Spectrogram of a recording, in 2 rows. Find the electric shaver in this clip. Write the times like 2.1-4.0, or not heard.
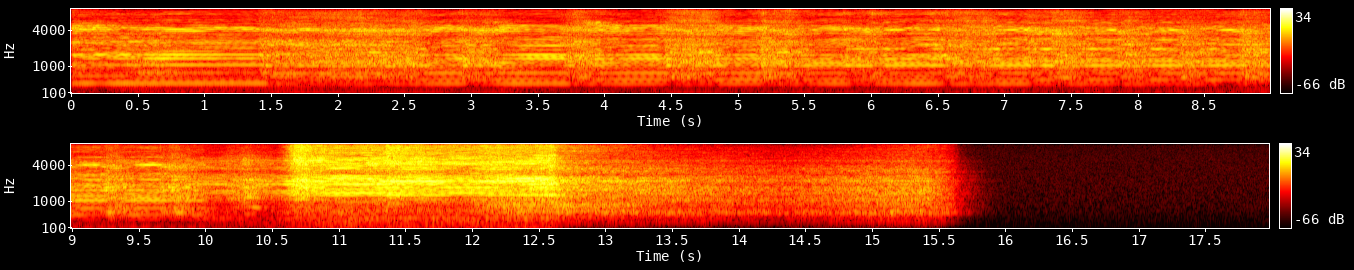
0.0-12.7.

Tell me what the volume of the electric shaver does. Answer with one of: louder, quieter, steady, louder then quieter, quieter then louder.
louder.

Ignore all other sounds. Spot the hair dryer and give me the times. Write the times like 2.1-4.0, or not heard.
11.9-15.7.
